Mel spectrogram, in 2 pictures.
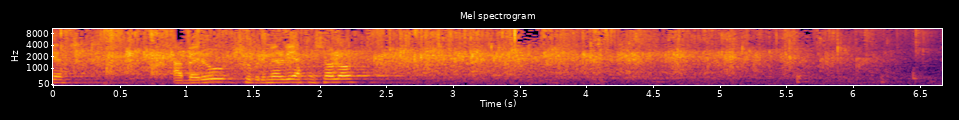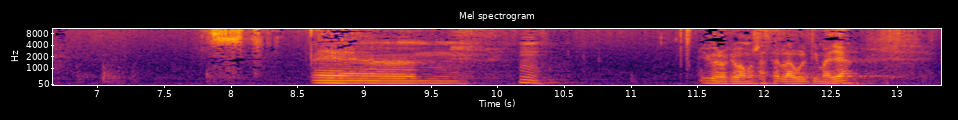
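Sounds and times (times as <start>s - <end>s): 
speech: 0.0s - 0.3s, 0.9s - 2.5s, 8.6s - 9.6s, 11.6s - 13.3s
audience applause: 0.0s - 6.8s.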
